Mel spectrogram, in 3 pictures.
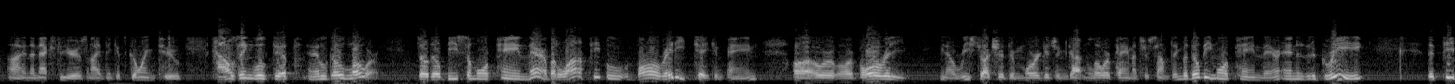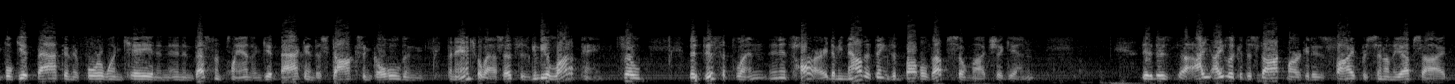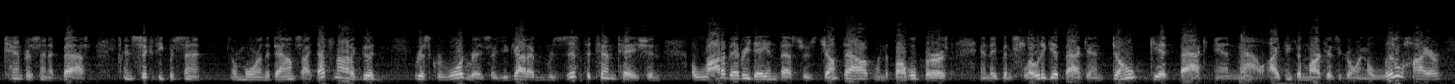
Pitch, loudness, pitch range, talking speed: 125 Hz, -26 LUFS, 105-140 Hz, 240 wpm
